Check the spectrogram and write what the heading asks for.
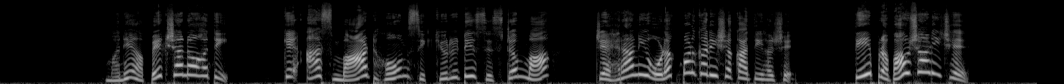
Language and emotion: Gujarati, surprised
